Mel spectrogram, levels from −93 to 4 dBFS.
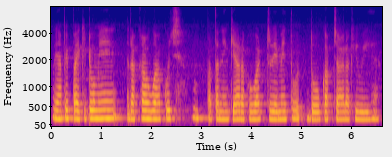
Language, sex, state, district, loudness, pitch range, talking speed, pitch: Hindi, female, Bihar, West Champaran, -16 LUFS, 190-210 Hz, 190 wpm, 200 Hz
